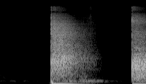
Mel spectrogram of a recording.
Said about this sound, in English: Slow clap. Thunderous applause. Hey! Nice. That's one of the stock sound effects.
